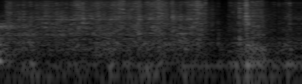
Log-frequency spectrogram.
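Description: A wire whisk stirring coconut milk and brown sugar in a stainless steel saucepan: a steady scraping swish of the wires against the pan, with a sharper tap near the end.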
